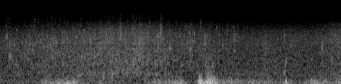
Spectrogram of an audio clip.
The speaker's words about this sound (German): Aber es ist schön, wie der Wind hier so unterschiedlich dass die Wellen kräuselt, ne?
